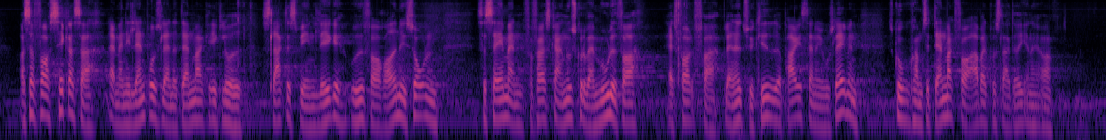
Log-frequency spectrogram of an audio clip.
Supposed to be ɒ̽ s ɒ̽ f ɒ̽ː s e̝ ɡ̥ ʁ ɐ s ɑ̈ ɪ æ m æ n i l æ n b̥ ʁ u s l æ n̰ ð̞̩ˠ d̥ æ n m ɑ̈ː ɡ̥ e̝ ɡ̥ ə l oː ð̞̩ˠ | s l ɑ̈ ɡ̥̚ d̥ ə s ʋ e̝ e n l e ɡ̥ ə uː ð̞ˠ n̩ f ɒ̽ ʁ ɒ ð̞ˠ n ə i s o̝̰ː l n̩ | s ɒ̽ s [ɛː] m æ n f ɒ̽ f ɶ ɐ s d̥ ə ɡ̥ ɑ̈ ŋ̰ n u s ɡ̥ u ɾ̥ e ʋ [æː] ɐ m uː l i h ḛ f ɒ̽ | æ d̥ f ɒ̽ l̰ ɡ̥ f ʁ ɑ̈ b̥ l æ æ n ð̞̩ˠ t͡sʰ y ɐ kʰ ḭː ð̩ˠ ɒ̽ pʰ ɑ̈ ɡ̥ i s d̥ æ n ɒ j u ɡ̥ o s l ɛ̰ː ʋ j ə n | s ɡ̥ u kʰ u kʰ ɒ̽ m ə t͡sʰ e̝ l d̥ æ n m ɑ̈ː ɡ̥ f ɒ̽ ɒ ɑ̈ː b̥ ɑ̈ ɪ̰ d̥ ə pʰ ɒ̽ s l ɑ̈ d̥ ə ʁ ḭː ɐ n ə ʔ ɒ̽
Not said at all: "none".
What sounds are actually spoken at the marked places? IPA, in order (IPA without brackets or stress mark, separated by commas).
ɛː, æː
